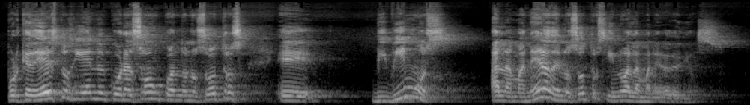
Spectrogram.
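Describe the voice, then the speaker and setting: A man's voice: high-pitched, expressive, normal speed, roomy sound. A male pastor preaching a sermon, asking the congregation questions and answering them himself.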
